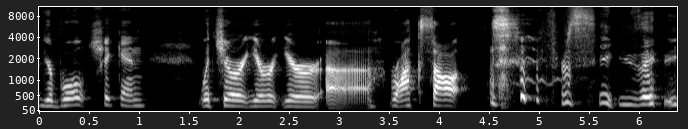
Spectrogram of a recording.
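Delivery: words broken up by laughing. Joking about what the other side will get, laughing while talking. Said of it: "can't even say it without laughing".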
